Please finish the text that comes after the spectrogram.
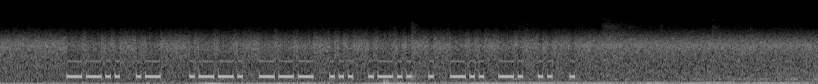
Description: Morse code (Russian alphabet), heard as a keyed tone, hand-sent with a paddle, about 26 wpm, 360 Hz, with radio static and street noise. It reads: ЗА ПОСЛЕДНИЕ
